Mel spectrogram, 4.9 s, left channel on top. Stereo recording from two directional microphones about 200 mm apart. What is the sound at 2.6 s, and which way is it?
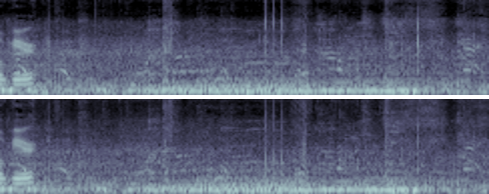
Vehicle, 15° left (ahead or behind).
